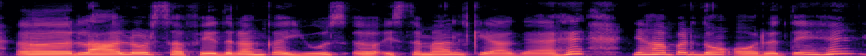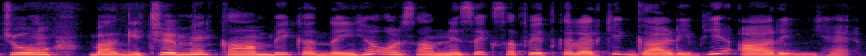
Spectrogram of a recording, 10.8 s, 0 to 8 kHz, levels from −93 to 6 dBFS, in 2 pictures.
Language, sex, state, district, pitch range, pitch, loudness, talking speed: Hindi, female, Bihar, Jamui, 220-255 Hz, 230 Hz, -20 LUFS, 200 wpm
